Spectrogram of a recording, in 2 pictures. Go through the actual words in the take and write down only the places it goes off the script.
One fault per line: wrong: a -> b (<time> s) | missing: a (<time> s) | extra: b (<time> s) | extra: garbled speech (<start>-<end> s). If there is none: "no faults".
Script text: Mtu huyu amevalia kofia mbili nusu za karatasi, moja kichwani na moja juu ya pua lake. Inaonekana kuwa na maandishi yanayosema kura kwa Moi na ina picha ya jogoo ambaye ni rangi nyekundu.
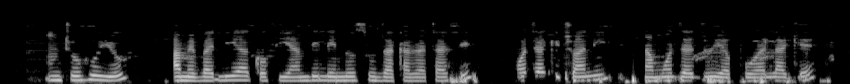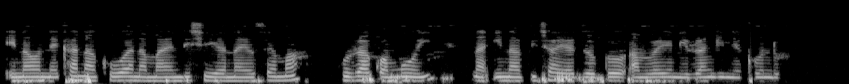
no faults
